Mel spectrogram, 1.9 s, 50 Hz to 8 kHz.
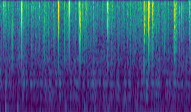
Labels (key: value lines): label: anthrophony, mechanical
recorder: SoundTrap 300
